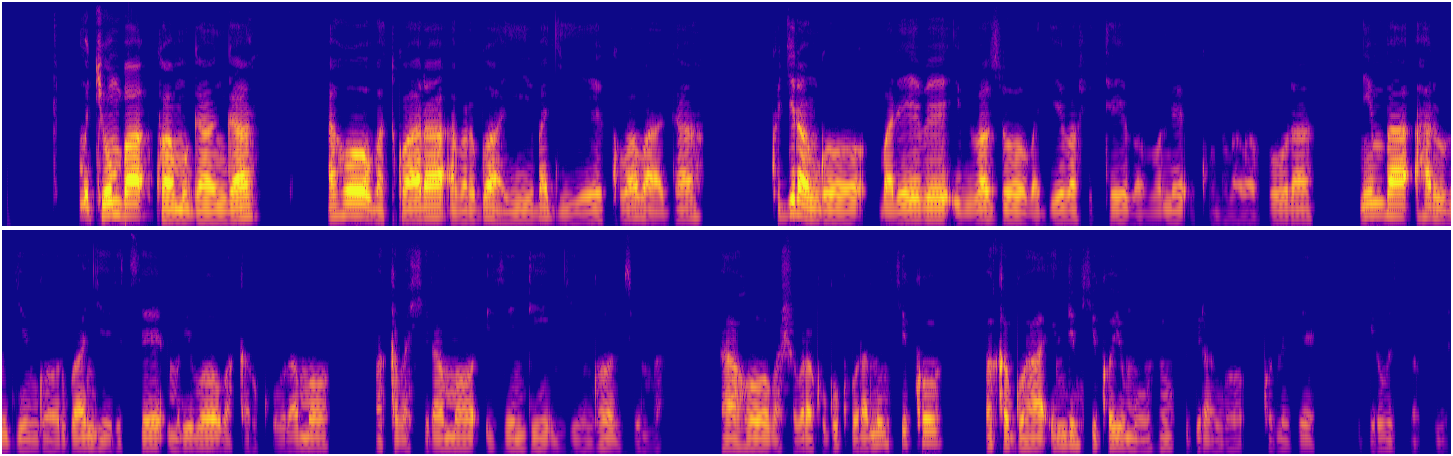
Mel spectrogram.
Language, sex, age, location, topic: Kinyarwanda, male, 25-35, Kigali, health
